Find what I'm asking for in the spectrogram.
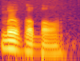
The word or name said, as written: Movability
